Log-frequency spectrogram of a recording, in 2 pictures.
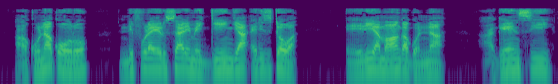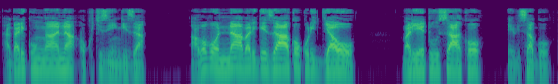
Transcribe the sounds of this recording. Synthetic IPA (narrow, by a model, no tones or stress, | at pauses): a̰wokulunako̞ːɾo̞ | ndifulaje̞ɾusaːle̞me̞ɟːiːɲɟaʔe̞ɾizito̞wa̰ | e̞ɾiamawaːŋɡaɡo̞nːa̰ː | ɡe̞ːnsiaɡalikuŋːaːnaʔo̞ku̥ciziːɲɟiza̰ː | βo̞βo̞nːaβaliɡe̞zaːko̞kuliɟːawo̞ | βalje̞ːtuːsaːko̞ | e̞βisaɡo̞̰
